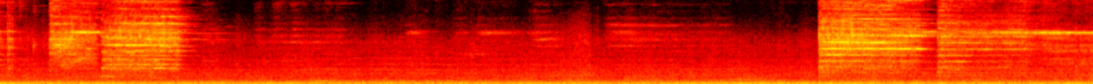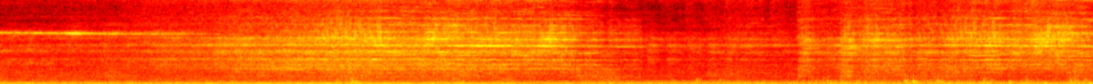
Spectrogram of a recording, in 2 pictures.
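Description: CN double-stack intermodal freight train rolling past with a steady rumble of wheels on rail, and high-pitched wheel squeal coming and going in stretches, loudest from about eleven seconds in and again late on.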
